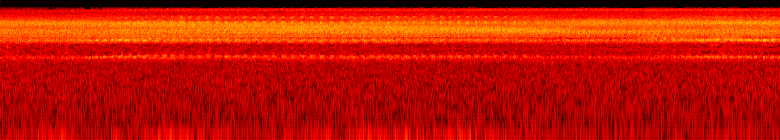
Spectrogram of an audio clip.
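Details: Higurashi, or evening cicada, calling in a woodland where wind and falling leaves are also heard. The call is a dense, steady, high shrill that runs unbroken through the whole stretch, with a thin tone underneath and a soft hiss of wind.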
